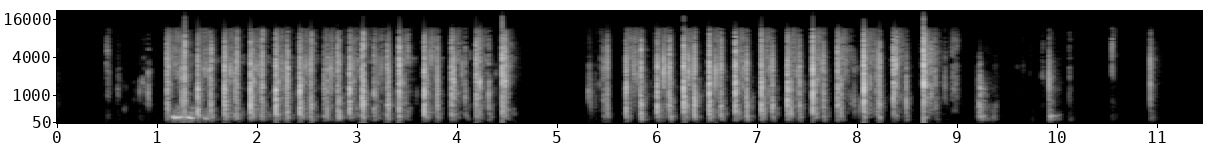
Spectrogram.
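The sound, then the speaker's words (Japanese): Oracle cards from a 44-card deck are flicked and drawn in two long bursts of rapid, crisp papery clicks. A short pause separates the bursts, and a few scattered taps follow. “アドバイスカードを引いていきましょうね。”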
